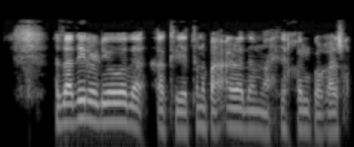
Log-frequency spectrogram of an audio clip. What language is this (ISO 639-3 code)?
pus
